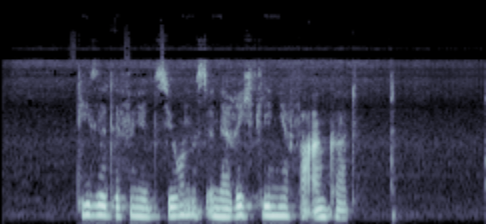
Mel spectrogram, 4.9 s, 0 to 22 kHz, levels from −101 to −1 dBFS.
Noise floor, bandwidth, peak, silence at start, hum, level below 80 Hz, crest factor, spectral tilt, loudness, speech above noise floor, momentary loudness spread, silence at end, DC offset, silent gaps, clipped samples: -62 dBFS; 7.8 kHz; -4 dBFS; 0.8 s; none; -66 dBFS; 20 dB; -5.5 dB/octave; -23 LUFS; 41 dB; 21 LU; 0.9 s; under 0.1%; none; under 0.1%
